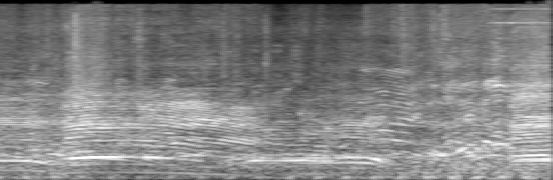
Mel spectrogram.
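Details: At a Cox's Bazar cattle market in Bangladesh, Sahiwal bull calves give long, steady moos that swell and fade, two or three in a row, amid constant crowd noise and voices.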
